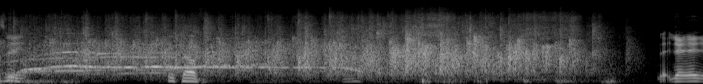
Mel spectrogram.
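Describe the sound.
An audience at a stand-up comedy show breaks into loud, steady applause for a performer on her second time ever on stage, lasting about six seconds, with a few cheers rising above the clapping before it dies down and a voice starts talking.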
